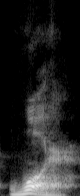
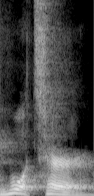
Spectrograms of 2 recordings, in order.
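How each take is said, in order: First: The middle T is a quick flap. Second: The middle T is a clear T. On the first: "The perfect example" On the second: "I did not say water"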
